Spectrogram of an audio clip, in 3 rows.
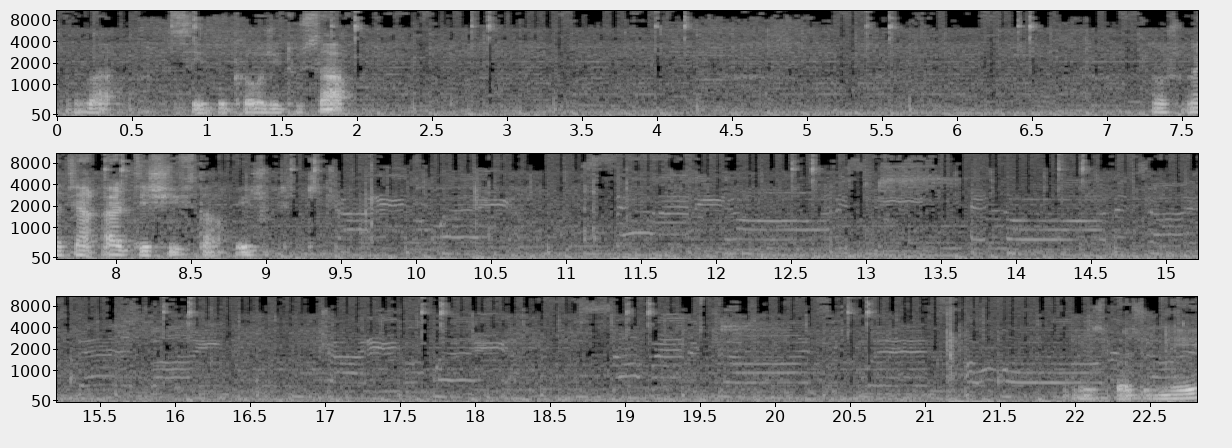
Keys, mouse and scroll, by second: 10.0-12.4 middle drag, 12.6-21.3 right drag, 21.3-22.8 middle drag.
